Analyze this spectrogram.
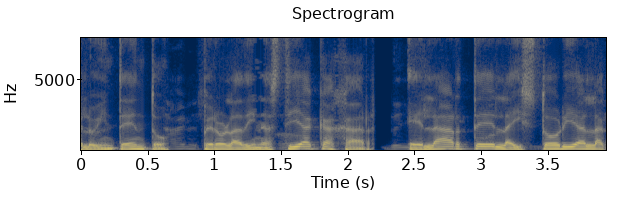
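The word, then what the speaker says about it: Qajar: Terán están haciendo estallar construcciones de la época Cajar. Y de nuevo, puedo estar pronunciándolo mal.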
